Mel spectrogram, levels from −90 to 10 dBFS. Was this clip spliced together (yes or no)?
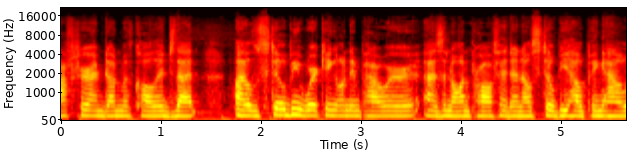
no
